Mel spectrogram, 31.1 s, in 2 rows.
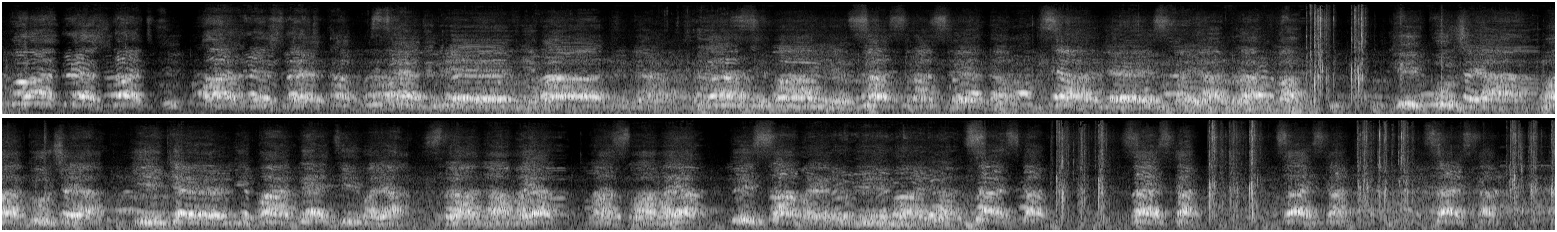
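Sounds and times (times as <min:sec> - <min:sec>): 
football fans chanting: 0:00.0 - 0:31.0.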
